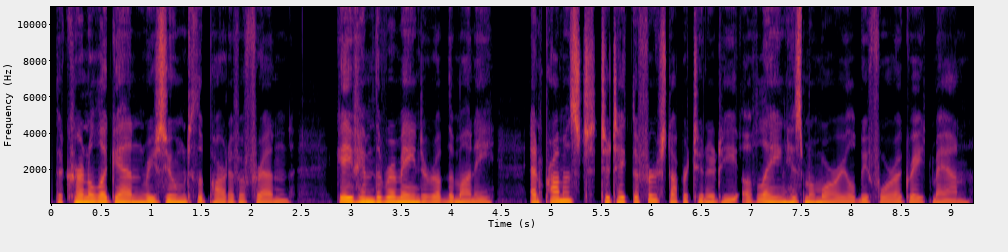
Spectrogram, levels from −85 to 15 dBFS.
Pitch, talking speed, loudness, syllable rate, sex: 185 Hz, 200 wpm, -18 LUFS, 5.9 syllables/s, female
